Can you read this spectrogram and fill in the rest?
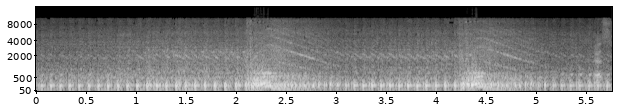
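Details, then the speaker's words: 1992 Honda VFR 750 V4, 60,000 miles, after fixing vacuum leak at carburetor boots and swapping pilot screws, carbs not yet synced: burbling idle with two crisp clean revs, much improved throttle response. "serious serious improvement there it's due to a vacuum leak"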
